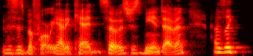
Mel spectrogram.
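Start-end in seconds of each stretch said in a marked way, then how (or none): none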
